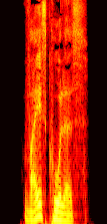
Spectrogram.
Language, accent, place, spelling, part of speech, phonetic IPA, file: German, Germany, Berlin, Weißkohles, noun, [ˈvaɪ̯sˌkoːləs], De-Weißkohles.ogg
- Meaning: genitive of Weißkohl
